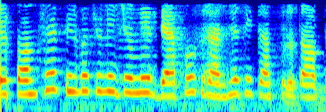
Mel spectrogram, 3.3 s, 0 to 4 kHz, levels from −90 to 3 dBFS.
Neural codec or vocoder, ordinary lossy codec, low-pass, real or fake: codec, 16 kHz in and 24 kHz out, 1.1 kbps, FireRedTTS-2 codec; AAC, 16 kbps; 3.6 kHz; fake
